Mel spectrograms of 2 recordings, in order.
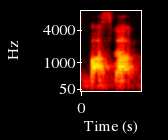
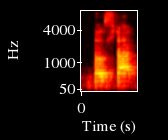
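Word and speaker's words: Bostock: really a landmark case bostok beau stock depending on how you pronounce it i say potato you say data but boston versus clayton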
